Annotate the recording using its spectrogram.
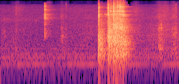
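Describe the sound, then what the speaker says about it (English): A staple is pried out of a dining room chair frame during reupholstery: a small click, then a short, loud metallic scrape and snap close by. "Pull this last staple out here."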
